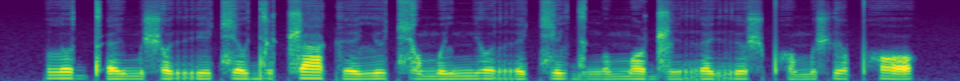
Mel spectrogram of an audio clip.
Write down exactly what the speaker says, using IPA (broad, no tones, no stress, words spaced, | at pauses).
lʊdtʼɛi̯mɪʃɔ rʲet͡ɕɛu̯dʲo ʈ͡ʂake lʲʊt͡ɕɔmʊlʲ nʲore t͡ɕɪlʲdɪŋo mɔɖ͡ʐirɛ rʲɔʃpʰɔmʊʃɾʲɔ pʰɔ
